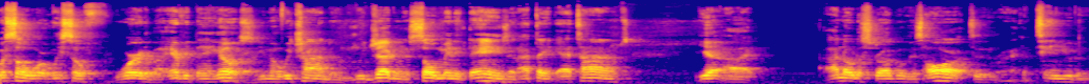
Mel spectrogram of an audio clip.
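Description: The voice has a dark, mellow tone and monotone, flat intonation at a moderate pace. Its loudness swings widely, and audible room echo is present. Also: man, medium pitch for a man. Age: 30s. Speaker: podcast host. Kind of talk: casual chat.

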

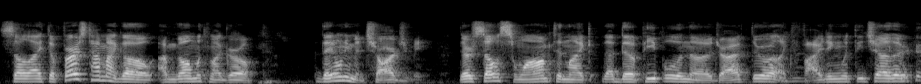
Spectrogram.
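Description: Here a man uses an ordinary speaking voice at a medium pitch and a moderate pace, with ordinary pitch variation. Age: 20s. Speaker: podcast co-host. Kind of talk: casual chat.

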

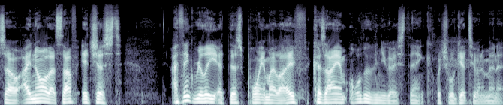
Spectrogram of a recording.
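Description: A man with an ordinary speaking voice talks at a fairly low pitch and a fairly quick pace, with ordinary pitch variation, in a dry, close sound with no echo. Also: very clean recording, silent background. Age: 40s. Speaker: video creator. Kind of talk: casual chat.

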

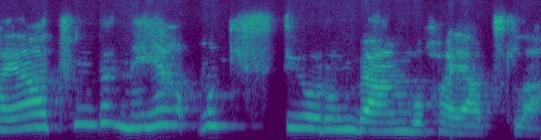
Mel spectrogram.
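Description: Lively intonation from a woman speaking fairly slowly. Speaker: coach and corporate trainer. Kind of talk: casual interview. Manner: animated.

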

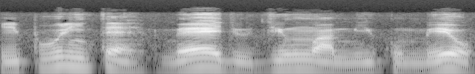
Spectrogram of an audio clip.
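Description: Against a quiet background, a man speaks very slowly in a medium pitch. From Brazil, Paraíba (Campina Grande). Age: 30s. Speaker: storyteller sharing a UFO experience. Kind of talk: personal testimony.

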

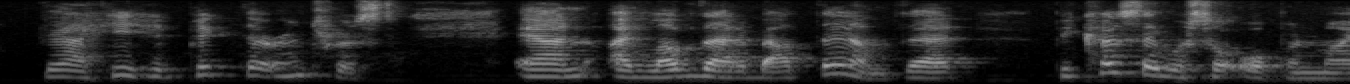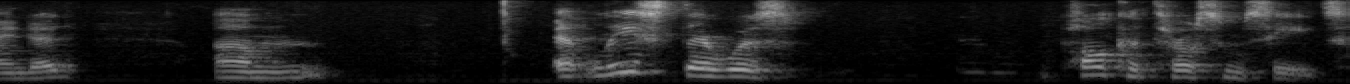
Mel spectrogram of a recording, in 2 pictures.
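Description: With a dark, mellow, somewhat breathy tone at a medium pitch, a woman speaks at a moderate pace with lively intonation and long, frequent pauses, in a very clean recording with a silent background. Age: 70s. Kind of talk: Bible teaching discussion.

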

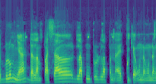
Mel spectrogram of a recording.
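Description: The speaker is a man. He uses ordinary pitch variation. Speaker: economics student. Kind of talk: student group discussion.

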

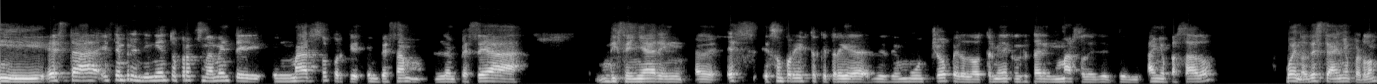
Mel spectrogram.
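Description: Speaking in a normal speaking voice, the man keeps a moderate pace and a fairly high pitch that varies in an ordinary way. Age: 20s. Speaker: university student. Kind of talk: interview.

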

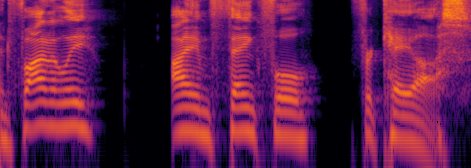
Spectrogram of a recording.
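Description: In a very clean recording with a silent background, a man speaks fairly slowly in a fairly high, animated voice with ordinary pitch variation. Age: 20s. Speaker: podcast host and rapper. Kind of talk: solo monologue podcast.

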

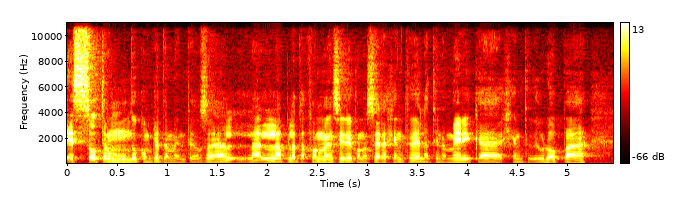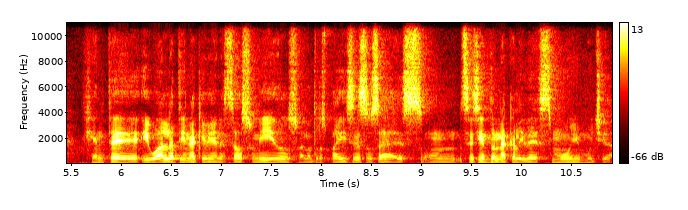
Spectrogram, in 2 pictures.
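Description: Over noticeable background noise, a man talks at a very fast pace in a flat monotone. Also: fairly low pitch for a man. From Mexico, Chiapas (Tuxtla Gutiérrez). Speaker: youtuber. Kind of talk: casual chat.

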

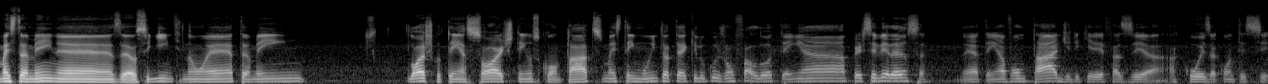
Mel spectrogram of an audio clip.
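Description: A man with a normal speaking voice talks at a moderate pace, keeping a fairly even intonation but with big swings in loudness. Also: medium pitch for a man. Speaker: co-host. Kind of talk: casual chat.

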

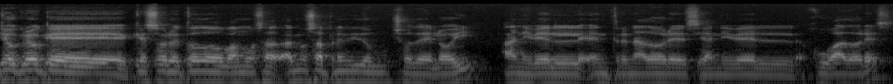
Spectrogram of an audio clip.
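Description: In an ordinary speaking voice, a man talks at a moderate pace with hardly any pauses, using fairly even intonation and a fairly low pitch. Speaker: podcast host. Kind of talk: casual chat.

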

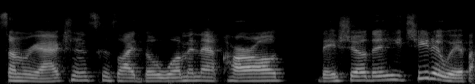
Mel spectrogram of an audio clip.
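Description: This woman has a normal speaking voice, with an American accent and fairly low pitch. She talks at a moderate pace with ordinary pitch variation over a very clean recording and silent background. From US South, North Florida (Jacksonville). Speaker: artist, activist and podcast host. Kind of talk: casual interview, personal testimony. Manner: casual, many fillers (like, um).

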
